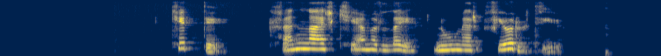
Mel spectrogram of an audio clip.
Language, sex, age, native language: Icelandic, female, 40-49, English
